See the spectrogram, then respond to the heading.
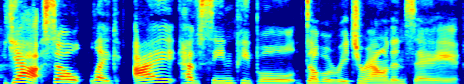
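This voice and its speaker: A woman's voice: medium pitch, slow, a bit bright, smooth, no echo, studio quality. A woman hosting a podcast, talking casually and analytically, reflective as she thinks aloud. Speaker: podcast host.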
